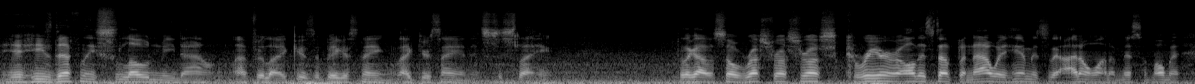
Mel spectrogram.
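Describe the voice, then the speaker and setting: With an American accent, the speaker talks at a moderate pace with ordinary pitch variation in a room with audible echo. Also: man. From US Midwest, Minneapolis. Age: 30s. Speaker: podcast host, new father. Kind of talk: casual chat. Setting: in a car.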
